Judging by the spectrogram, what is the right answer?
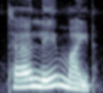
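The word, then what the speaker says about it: Phthalimide: अगर इसकी further strong heating करवाई, देखो, और ये क्या है, इसका नाम है थैलेमाइड, पीएच साइलेंट है, थैलेमाइड, ठीक है, थैलेमाइड है इसका नेम, और इसमें ए है यहाँ पर, ये ध्यान रखना, थैलेमाइड है ये।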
